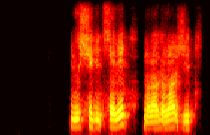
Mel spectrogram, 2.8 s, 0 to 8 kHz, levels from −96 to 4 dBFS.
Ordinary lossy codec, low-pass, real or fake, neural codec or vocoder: Opus, 32 kbps; 7.2 kHz; fake; codec, 24 kHz, 1 kbps, SNAC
